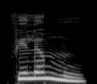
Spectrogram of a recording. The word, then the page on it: ಫಿಲಮ್ಮು: philammu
